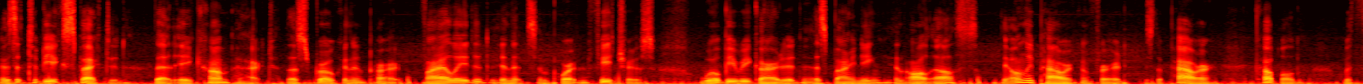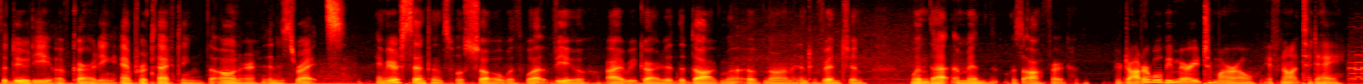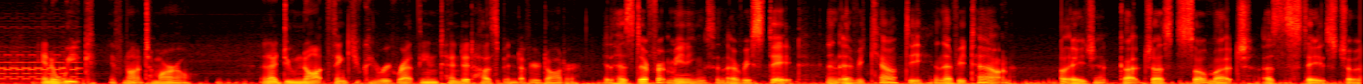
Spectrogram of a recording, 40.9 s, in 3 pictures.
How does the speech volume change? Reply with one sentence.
The volume of the talking stays about the same.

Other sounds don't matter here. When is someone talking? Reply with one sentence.
The talking can be heard from 0.0 to 40.8 s.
